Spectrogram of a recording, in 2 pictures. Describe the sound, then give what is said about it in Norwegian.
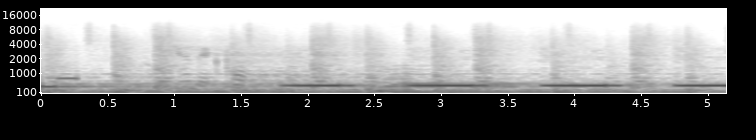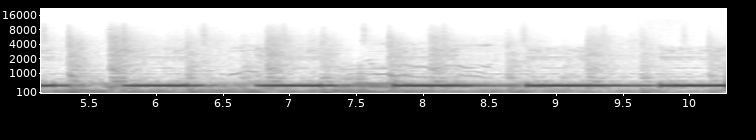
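A steady electronic voicemail beep tone repeats about nine times at an even pace, each pulse clear and fairly loud over a busy, murmuring background. “Legg igjen en beskjed etter tonen.”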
